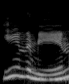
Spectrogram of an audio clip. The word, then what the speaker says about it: enamine: I like calling it an enamine because it has an alkene, so I associated that with ene, like we would say hexene or something like that.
